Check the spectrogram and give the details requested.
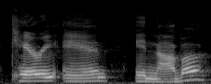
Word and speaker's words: Carrie Ann Inaba: to clock me because i was saying her name wrong so let me say it again carrie ann inaba cheryl underwood and amanda klutz those ladies will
